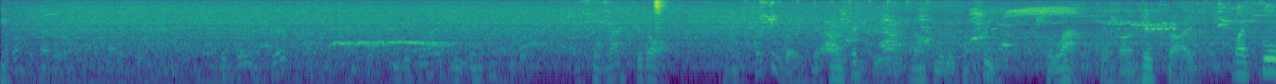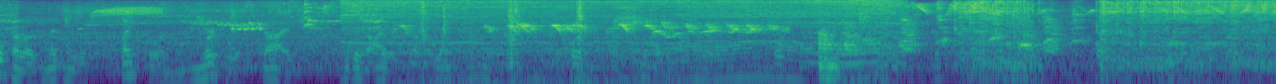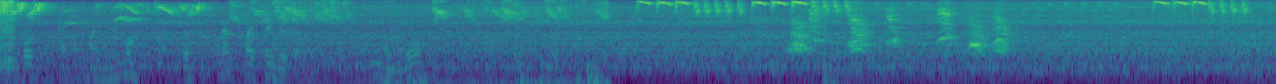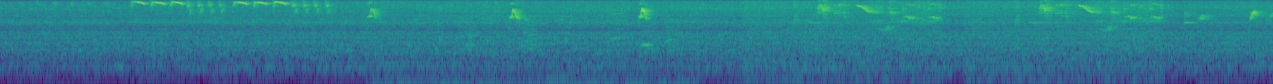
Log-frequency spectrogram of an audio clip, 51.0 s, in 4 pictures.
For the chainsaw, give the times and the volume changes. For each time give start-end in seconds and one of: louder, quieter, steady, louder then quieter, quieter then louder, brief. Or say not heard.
16.1-25.7 louder.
